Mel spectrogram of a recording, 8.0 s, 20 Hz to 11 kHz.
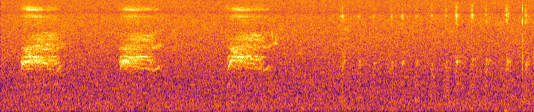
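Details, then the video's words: Eastern gray squirrel, recorded with a Nikon D3500 camera, giving three harsh, nasal calls spaced about one and a half seconds apart, each with a buzzy rasping edge, followed by quiet with faint ticking sounds in the background. "Gray squirrel sounds"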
